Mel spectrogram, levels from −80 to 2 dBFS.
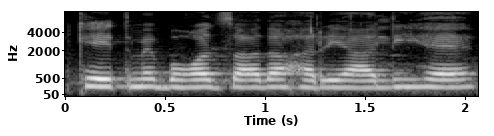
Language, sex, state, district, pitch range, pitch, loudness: Hindi, female, Bihar, Gopalganj, 220-230 Hz, 225 Hz, -15 LUFS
